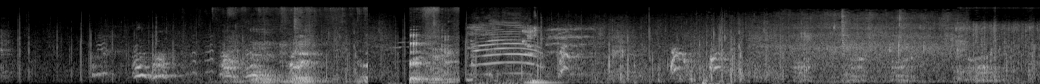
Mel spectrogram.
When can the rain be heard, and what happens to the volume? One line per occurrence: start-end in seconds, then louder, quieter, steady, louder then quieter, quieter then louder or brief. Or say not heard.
0.0-10.3 louder.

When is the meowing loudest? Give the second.
5 s.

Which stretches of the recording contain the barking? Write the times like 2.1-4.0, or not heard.
0.9-3.1, 5.5-7.3.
